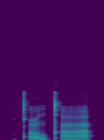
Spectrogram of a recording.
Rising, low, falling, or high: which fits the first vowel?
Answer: rising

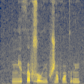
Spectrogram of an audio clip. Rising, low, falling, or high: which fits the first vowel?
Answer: falling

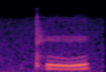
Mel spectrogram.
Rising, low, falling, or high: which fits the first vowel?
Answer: low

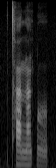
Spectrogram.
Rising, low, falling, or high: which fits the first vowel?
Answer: high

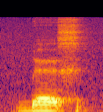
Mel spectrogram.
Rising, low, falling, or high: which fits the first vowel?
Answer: low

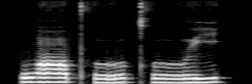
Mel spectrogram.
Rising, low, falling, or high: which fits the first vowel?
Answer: high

